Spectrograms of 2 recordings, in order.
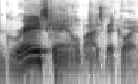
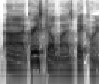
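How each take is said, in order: First: "Grayscale buys Bitcoin" said lower and slower, each word weighted; slow emphatic retake. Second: Said in the usual way. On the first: Shown as a demonstration. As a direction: lay down "Grayscale buys Bitcoin" slowly and firmly. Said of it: "Let me put that in there". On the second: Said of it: "Let me put that in".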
